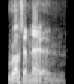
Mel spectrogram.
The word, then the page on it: rotenone: British English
